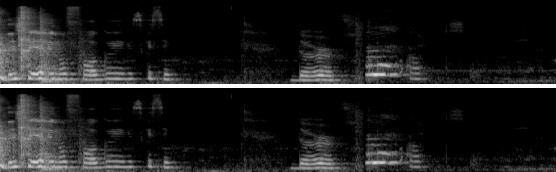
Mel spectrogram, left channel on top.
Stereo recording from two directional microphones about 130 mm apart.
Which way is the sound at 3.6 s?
35° left (ahead or behind).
